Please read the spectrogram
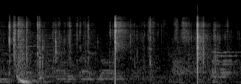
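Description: Plastic shrink-wrap being torn and peeled off a vinyl record sleeve, crackling, with two sharp snaps, one about a second in and one at the end. A techno kick drum plays in the background and falls away just after the start.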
